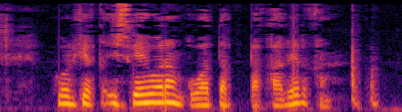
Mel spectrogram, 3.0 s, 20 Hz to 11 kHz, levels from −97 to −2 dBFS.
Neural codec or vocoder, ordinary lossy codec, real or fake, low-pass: none; AAC, 32 kbps; real; 9.9 kHz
